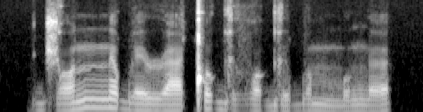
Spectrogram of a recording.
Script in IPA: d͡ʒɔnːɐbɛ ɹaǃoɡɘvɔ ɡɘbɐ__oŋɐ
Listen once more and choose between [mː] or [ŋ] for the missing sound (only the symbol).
mː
